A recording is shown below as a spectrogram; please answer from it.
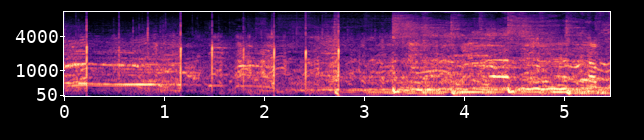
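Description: A boxing crowd at a live event in Ayrshire gives a boxer a mixed reception, with a steady roar of voices, chatter and jeering, punctuated by sharp knocks, and a voice heard over the noise.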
